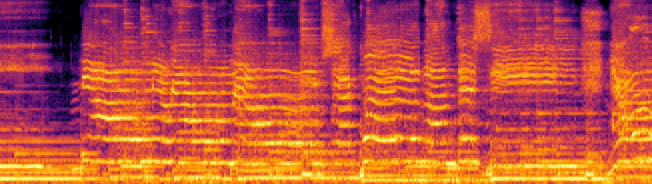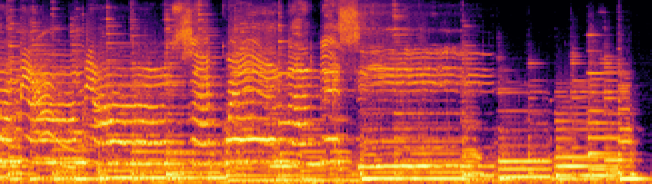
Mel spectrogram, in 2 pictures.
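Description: A singing voice imitates a cat, drawing out wavering meow-like notes over a loud, steady musical backing that plays throughout without pause.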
